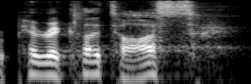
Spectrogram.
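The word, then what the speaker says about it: parakletos (παράκλητος): The Greek word behind that is paraclete, or parakletos, to pronounce it in Greek.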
